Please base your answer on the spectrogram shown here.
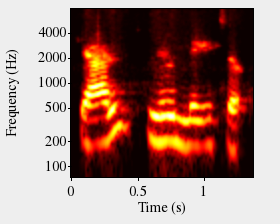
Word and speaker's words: calculator: I have calculator, 4 syllables, right? And among those 4 syllables, my first syllable cal, that is stressed, right?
